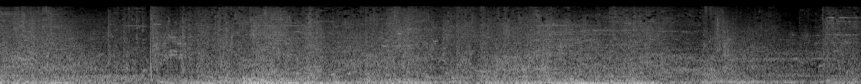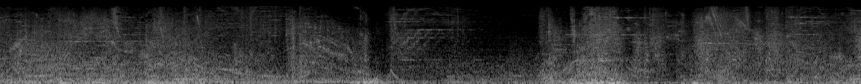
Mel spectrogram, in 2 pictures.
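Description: Spell effects blast and crackle in a fast-paced fight.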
